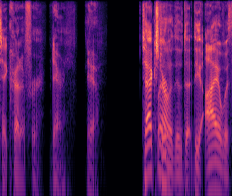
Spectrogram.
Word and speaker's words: Darian: an to the dad why is it Darren and not Daran and he said it is Darren but it's spelled the way that it is because there was another Darren Dev near them and his mom didn't want to get their mail confused that is also Iowa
